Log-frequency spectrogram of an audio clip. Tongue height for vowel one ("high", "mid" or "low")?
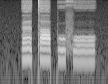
mid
